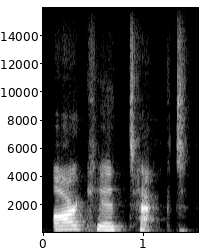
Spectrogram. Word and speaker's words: architect: in an arch but we say it as a c sound and final syllable is four sounds basic code architect pick up your pencil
